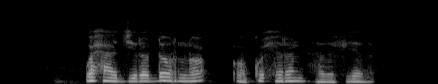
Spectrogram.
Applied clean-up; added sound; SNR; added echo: none; none; none; none.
